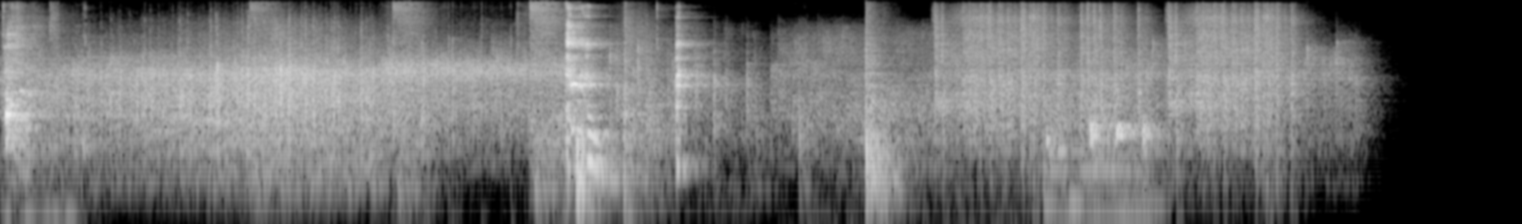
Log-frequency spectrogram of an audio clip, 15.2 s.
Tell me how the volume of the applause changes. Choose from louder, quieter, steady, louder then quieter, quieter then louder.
quieter.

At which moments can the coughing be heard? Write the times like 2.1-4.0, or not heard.
0.0-0.8, 5.2-6.2, 10.4-11.5.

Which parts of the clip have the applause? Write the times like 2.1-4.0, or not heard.
0.0-13.7.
